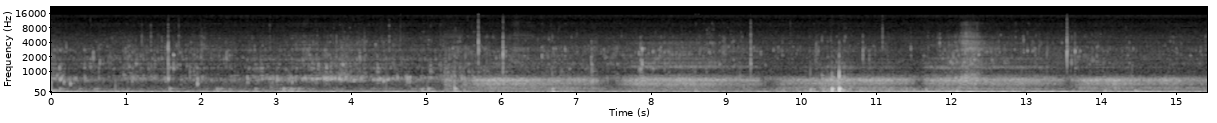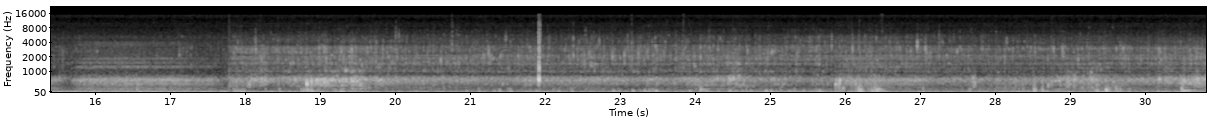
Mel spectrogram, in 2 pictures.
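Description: Muffled underwater sound from a GoPro held under the water: water sloshing and gurgling around the camera housing, with a few sharp knocks, the loudest about ten seconds in and again about twenty-two seconds in.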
